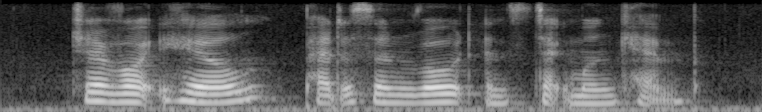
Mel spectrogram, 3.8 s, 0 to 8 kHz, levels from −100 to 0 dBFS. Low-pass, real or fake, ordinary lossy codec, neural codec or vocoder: 7.2 kHz; real; none; none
